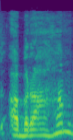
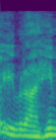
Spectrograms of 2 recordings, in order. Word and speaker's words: इब्राहिम: इब्राहिम की बात की जिसे क्रिश्चियंस जस अब्राहम कहते हैं। हम लोग उसको इब्राहिम कहते हैं। आदमी एक ही है लेकिन नाम का जो उच्चारण है अरबी में और जस में और अदर लैंग्वेज में अब्राहम इधर इब्राहिम।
